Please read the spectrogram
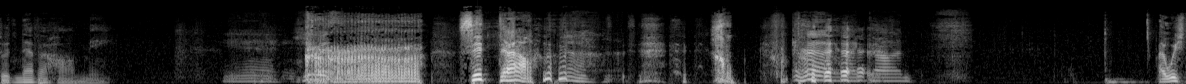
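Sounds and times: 
speech: 0.0s - 1.2s, 2.2s - 9.2s, 11.6s - 11.8s
low vocal sounds: 2.2s - 4.4s
single sharp loud sneeze: 3.0s - 4.3s, 7.1s - 7.4s
laughter: 5.2s - 7.1s, 7.7s - 9.1s.

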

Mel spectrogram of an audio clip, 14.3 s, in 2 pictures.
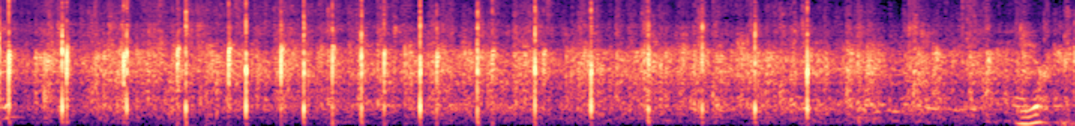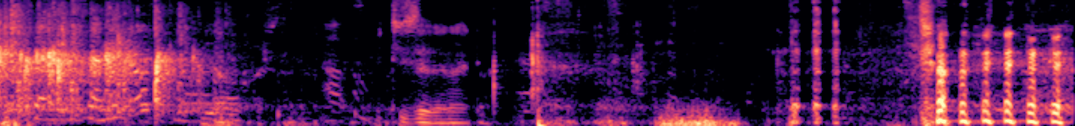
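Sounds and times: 
audience applause at a live show: 0.0s - 8.9s
speech: 6.8s - 7.3s, 13.4s - 14.3s
laughter: 13.2s - 14.3s.

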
